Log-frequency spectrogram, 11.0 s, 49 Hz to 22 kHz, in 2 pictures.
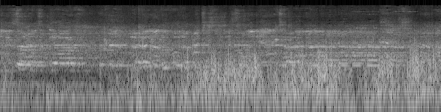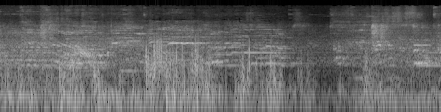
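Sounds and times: hip-hop music through car stereo: 0:00.0 - 0:11.0.

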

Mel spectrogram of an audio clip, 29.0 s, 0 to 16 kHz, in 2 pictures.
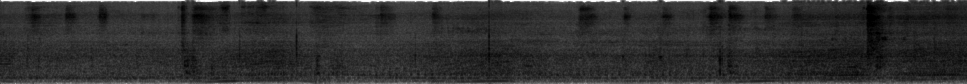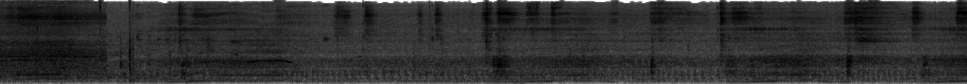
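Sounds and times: diesel engine working: 0:00.0 - 0:29.0
machine hiss: 0:00.0 - 0:29.0
sharp metallic clanks: 0:00.0 - 0:29.0.

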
